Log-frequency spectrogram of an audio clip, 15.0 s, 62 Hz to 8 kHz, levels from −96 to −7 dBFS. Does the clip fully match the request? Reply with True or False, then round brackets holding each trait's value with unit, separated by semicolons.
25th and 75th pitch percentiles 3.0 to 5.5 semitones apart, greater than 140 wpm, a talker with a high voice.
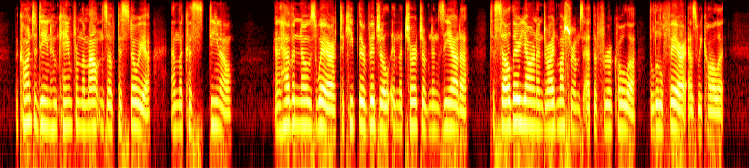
False (2.5 semitones; 170 wpm; 195 Hz)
